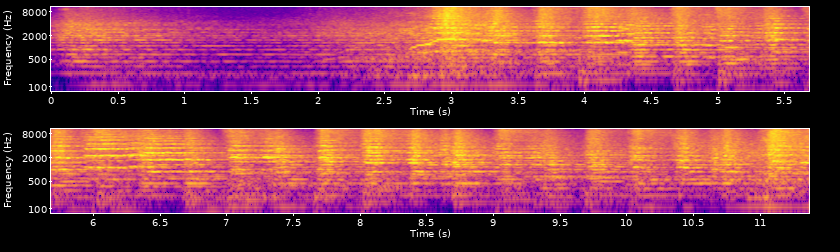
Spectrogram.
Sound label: Mazurka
